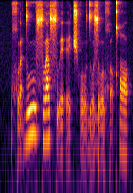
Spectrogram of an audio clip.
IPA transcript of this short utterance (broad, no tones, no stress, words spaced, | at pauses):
χʷæ̰duː sʷæ sʷḛ ʔḛt͡ʃʰo̰ do̰zo̰ χʷæ̰qʰɒ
